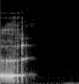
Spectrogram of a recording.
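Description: A single short, loud burp with a rough, voiced rumble that cuts off after about a third of a second, followed by near silence and a faint low murmur.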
